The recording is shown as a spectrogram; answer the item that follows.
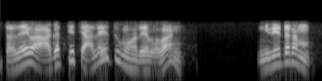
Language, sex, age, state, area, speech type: Sanskrit, male, 18-30, Chhattisgarh, rural, conversation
